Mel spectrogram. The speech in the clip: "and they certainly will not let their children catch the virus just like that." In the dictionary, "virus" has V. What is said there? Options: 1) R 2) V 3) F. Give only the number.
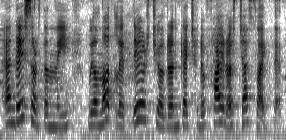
3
